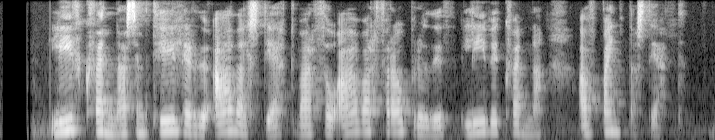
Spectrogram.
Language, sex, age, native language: Icelandic, female, 30-39, Icelandic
